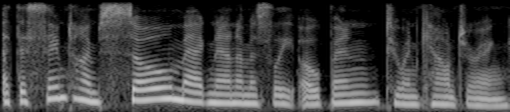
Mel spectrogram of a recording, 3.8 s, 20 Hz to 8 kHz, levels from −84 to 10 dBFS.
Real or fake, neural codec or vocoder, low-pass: real; none; 7.2 kHz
